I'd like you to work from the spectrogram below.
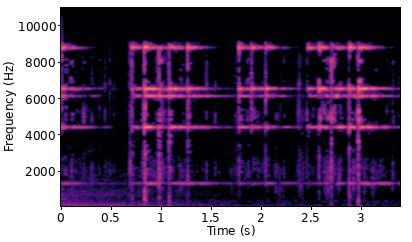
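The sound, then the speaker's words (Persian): A small grave bell, tied by a string to a buried person's finger, jingles in quick, irregular bursts of bright, high-pitched ringing, shaken several times with brief pauses between. No voices are heard. “این نخ به زنگوله در بالای سر قبر وصل می شده تا اگه مرده یک بار زنده شد زنگوله رو تکون بده که بیارنش بیرون”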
